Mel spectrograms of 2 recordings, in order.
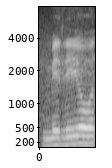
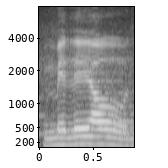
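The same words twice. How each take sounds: First: ਮਿਲਿਓ said as the wrong form to avoid; wrong pronunciation. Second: ਮਿਲਿਓ said as the correct form; correct pronunciation. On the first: Teacher demonstrating the wrong ਮਿਲਿਓ not to use. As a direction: show the mistake in ਮਿਲਿਓ. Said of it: "ਨਹੀਂ ਬੋਲਣਾ". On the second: Teacher giving the correct ਮਿਲਿਓ to the student. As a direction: say ਮਿਲਿਓ the right way, with the final vowel. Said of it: "ਮਿਲਿਓ ਐੜਾ ਲਗਾ ਕੇ". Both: Shown as a demonstration.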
